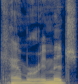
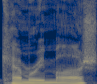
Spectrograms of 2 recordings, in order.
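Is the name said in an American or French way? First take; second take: American; French. First: The name is said with an American pronunciation. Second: The name is said with a French pronunciation. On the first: This is how Americans say the name. "People from America say camera image" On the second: This is how Europeans say the name. "people from Europe say camera image, like in a French way"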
